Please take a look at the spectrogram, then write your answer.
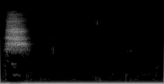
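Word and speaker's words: شين: now to demonstrate this put your hand next to your mouth and pronounce this letter Shh and you can actually feel the air flow in all directions now it's quite interesting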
